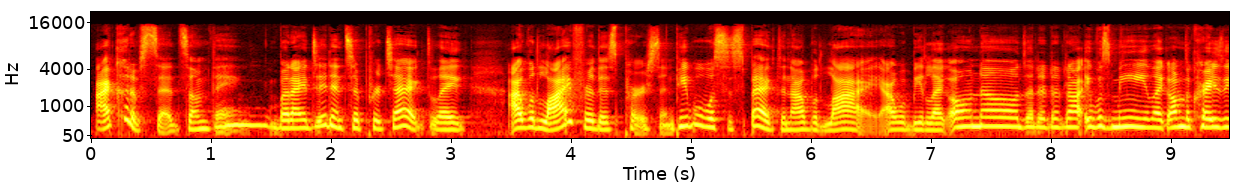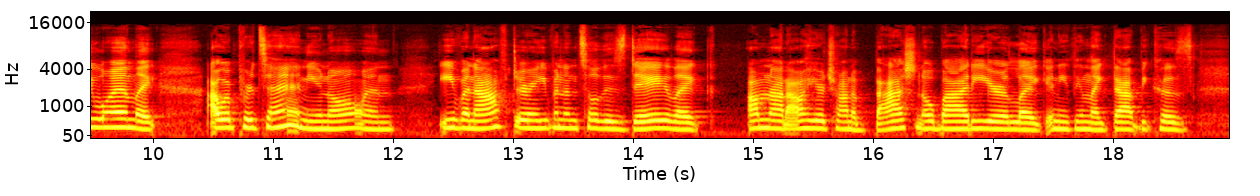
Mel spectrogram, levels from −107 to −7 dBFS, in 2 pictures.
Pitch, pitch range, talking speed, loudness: 220 Hz, 195-245 Hz, 220 wpm, -25 LUFS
